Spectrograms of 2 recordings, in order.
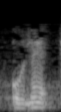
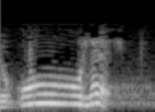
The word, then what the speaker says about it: أولئك: شوف أولئك، اوعى تقول لي أولئك، لا، أولئك كأن الواو غير موجودة.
